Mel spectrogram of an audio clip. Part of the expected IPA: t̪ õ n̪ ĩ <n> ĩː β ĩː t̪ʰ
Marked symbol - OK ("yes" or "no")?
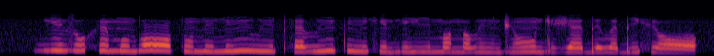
yes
